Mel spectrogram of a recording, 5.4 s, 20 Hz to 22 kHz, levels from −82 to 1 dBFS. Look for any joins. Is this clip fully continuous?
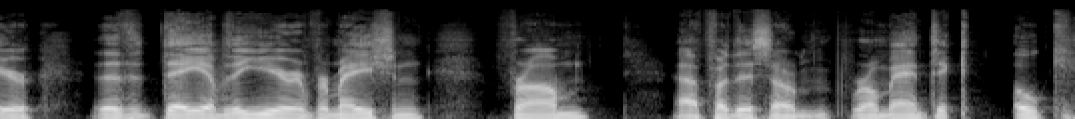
yes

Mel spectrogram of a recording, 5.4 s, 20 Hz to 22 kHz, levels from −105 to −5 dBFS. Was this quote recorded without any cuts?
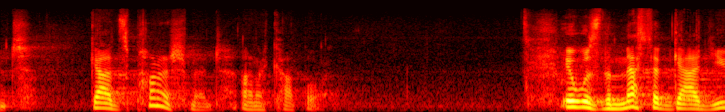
no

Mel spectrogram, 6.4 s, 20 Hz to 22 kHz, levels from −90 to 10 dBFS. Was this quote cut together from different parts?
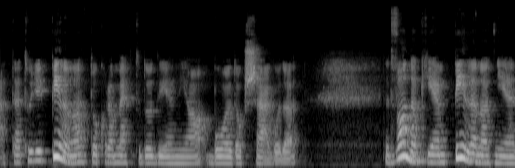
yes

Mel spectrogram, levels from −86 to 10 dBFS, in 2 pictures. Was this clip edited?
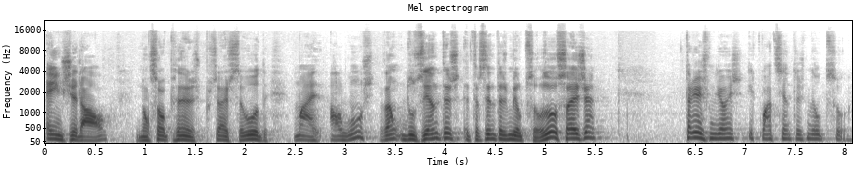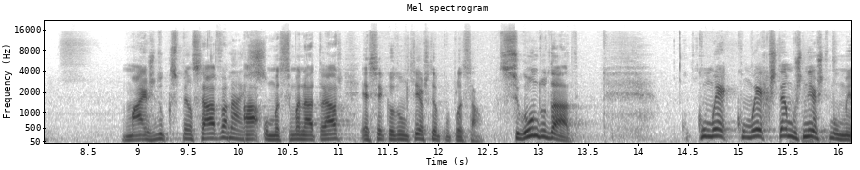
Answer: no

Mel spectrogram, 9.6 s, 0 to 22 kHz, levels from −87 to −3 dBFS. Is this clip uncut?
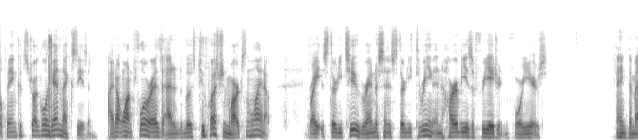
no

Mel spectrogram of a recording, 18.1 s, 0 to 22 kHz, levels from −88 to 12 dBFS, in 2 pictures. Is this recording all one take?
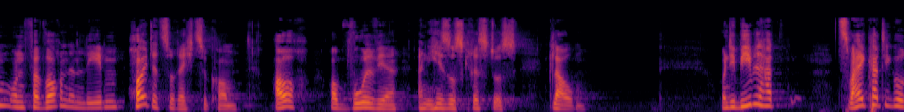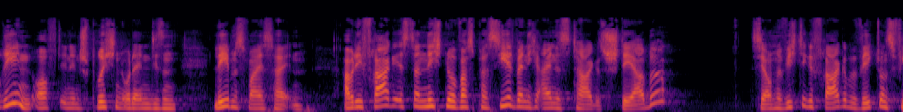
no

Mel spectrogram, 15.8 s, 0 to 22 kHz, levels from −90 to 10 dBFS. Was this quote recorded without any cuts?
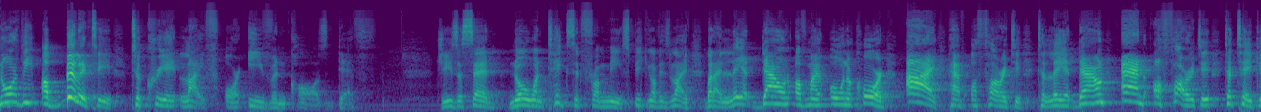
yes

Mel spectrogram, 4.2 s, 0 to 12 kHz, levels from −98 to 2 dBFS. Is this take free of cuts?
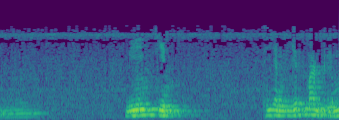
yes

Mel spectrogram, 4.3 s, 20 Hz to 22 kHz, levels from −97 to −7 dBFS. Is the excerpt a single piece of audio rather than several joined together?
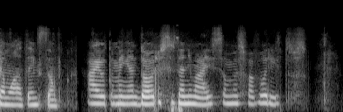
yes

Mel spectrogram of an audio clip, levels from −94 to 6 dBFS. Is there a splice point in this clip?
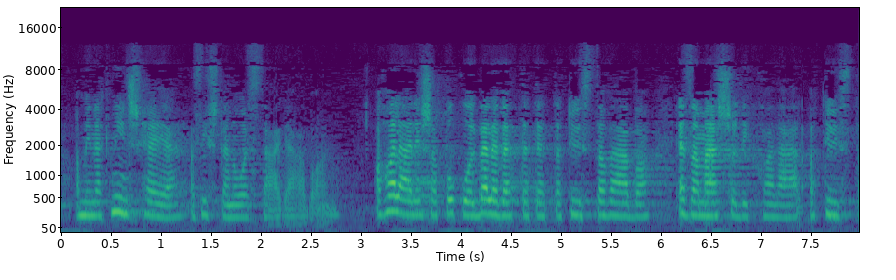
yes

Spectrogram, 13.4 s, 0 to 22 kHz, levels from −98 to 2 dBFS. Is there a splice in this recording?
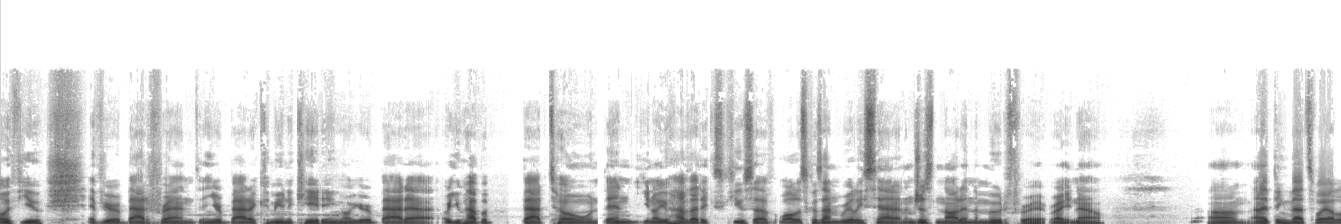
yes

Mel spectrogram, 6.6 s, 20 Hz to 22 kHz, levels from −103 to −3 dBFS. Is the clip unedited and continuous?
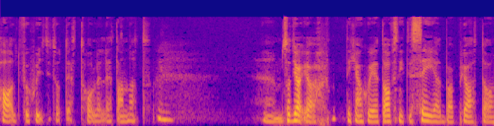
yes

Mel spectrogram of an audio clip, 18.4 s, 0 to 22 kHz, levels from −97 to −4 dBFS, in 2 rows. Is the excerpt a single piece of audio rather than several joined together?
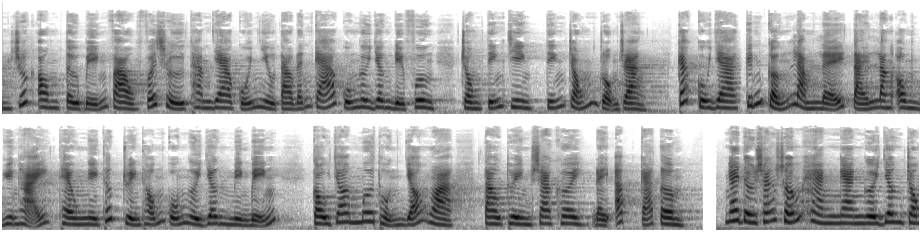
no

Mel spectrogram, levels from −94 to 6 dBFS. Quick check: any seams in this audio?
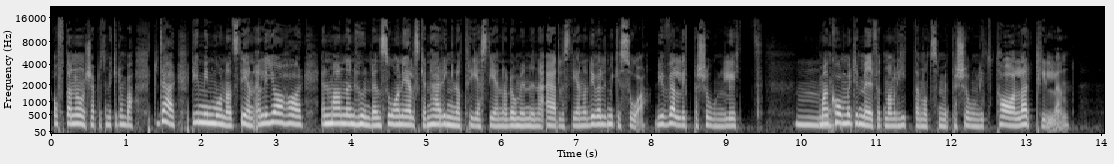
no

